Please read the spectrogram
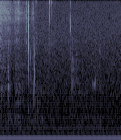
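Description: A few faint clicks and scratches of an artist's brush working oil paint, most of them in the first second and a half, over a steady low hum.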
